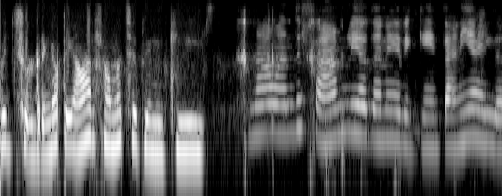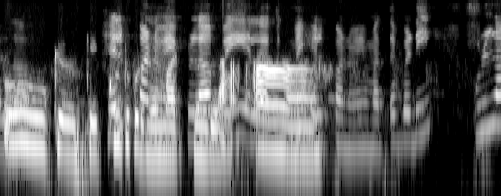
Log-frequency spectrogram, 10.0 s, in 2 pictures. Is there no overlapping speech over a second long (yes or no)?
no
